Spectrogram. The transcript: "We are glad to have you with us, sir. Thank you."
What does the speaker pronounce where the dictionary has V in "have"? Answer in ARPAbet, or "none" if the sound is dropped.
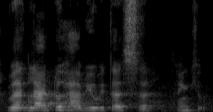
V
